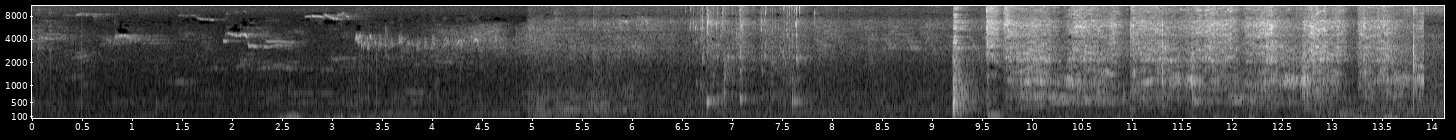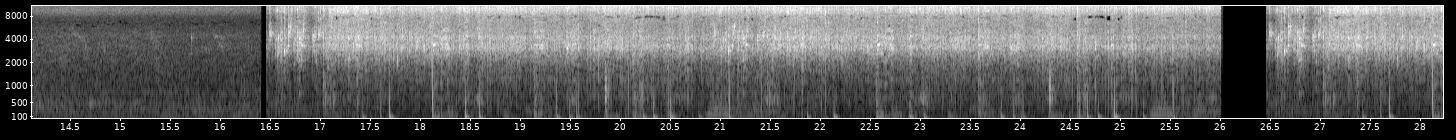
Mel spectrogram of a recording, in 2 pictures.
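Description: Sliced red onions and garlic frying in hot oil in a wok: a loud, steady sizzle starts about two-thirds of the way in, with the scrape and tick of stirring, and breaks off once briefly near the end. Before that, quieter clinks and clatter, with birds chirping at the start.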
